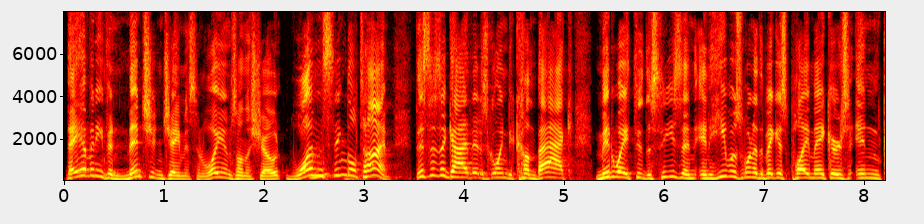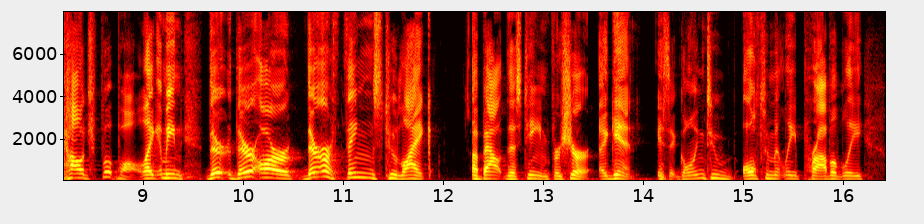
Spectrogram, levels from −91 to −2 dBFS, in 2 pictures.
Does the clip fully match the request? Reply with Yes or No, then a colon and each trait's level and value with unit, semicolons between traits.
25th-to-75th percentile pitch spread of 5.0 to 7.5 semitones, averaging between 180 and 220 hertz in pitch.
Yes: wide, 5.6 semitones; medium, 185 Hz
